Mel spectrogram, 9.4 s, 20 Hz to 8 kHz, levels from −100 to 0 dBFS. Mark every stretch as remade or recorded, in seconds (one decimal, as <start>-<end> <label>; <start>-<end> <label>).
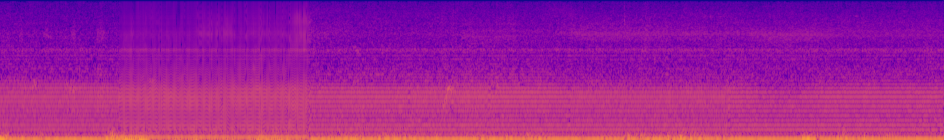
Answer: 0.0-1.2 recorded; 1.2-3.1 remade; 3.1-9.4 recorded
